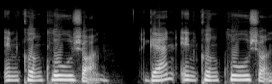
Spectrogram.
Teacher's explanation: conclusion it's it has um the stress syllable is on the second syllable clue which has a long ooh sound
